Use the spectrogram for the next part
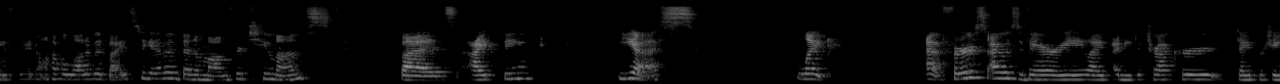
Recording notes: Apologies for audio issues, I am a one woman production and sometimes things go awry! Did my best to fix it up for you all.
